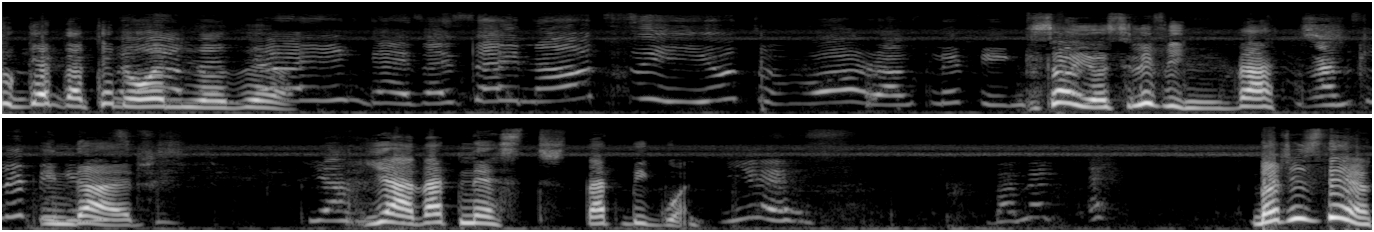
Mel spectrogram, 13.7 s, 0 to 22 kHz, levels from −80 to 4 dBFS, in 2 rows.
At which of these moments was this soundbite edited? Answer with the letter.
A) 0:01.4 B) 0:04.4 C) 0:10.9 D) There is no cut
D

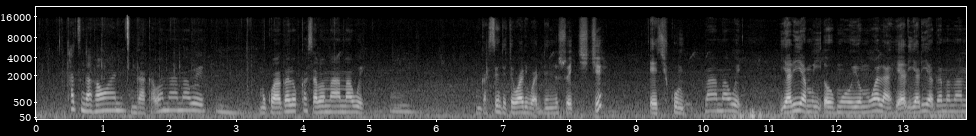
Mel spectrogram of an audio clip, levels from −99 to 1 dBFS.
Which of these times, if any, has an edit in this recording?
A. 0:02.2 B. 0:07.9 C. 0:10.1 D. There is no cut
C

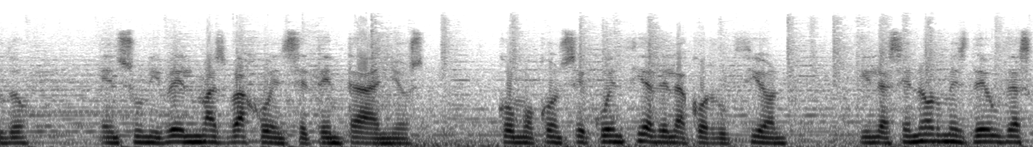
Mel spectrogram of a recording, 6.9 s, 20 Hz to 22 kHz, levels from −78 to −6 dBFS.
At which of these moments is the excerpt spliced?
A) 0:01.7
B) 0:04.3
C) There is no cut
B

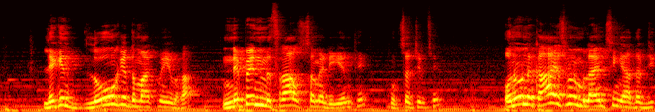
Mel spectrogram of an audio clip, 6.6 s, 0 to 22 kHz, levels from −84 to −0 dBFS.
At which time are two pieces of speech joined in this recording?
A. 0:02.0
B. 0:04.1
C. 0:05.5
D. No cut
A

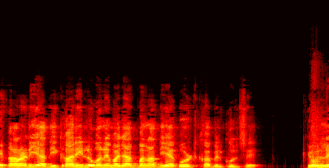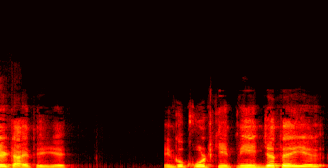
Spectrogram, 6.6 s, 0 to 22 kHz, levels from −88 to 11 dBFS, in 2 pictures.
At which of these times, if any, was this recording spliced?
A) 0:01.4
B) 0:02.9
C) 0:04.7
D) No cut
B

